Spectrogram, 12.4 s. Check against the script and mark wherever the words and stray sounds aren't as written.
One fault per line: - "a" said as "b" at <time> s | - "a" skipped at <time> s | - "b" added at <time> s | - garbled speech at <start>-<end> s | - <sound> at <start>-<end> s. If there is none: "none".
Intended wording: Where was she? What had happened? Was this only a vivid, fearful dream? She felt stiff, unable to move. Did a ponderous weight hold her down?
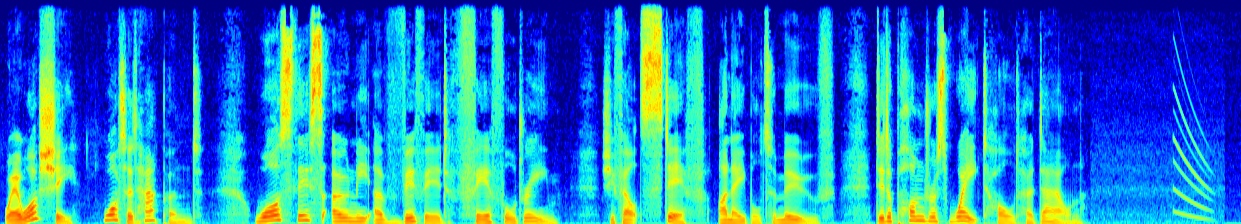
- chirp at 11.7-12.2 s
